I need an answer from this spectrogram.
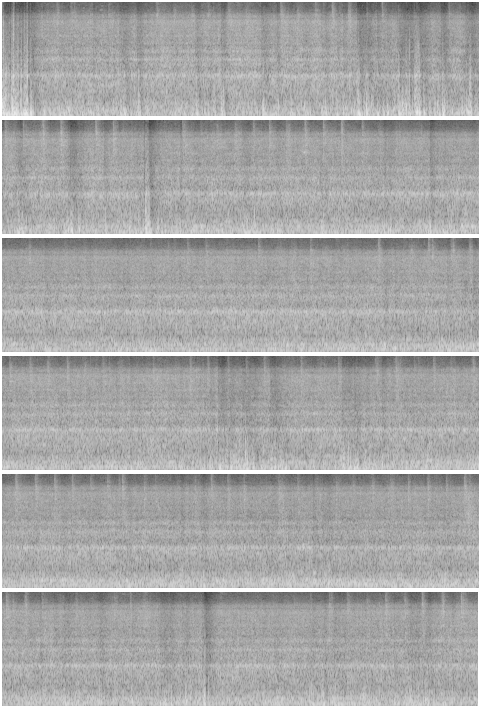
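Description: Indian Railways passenger train running along the track: a steady rumble of wheels on rail with a faint whine above it and occasional clicks over rail joints.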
